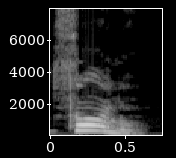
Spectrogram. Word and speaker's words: Zone: La prononciation de Z est TZ. Z, TZ. Le Z allemand et le TZ se prononcent de façon identique et correspondent à une attaque dure. Ts, TS. Ts. Comme la mouche TZ. Die Zone, la zone.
